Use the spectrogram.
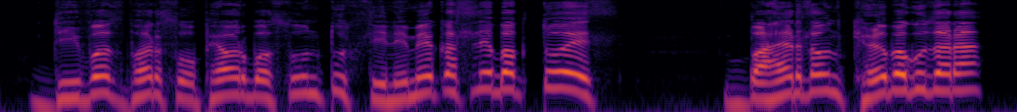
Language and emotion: Marathi, angry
